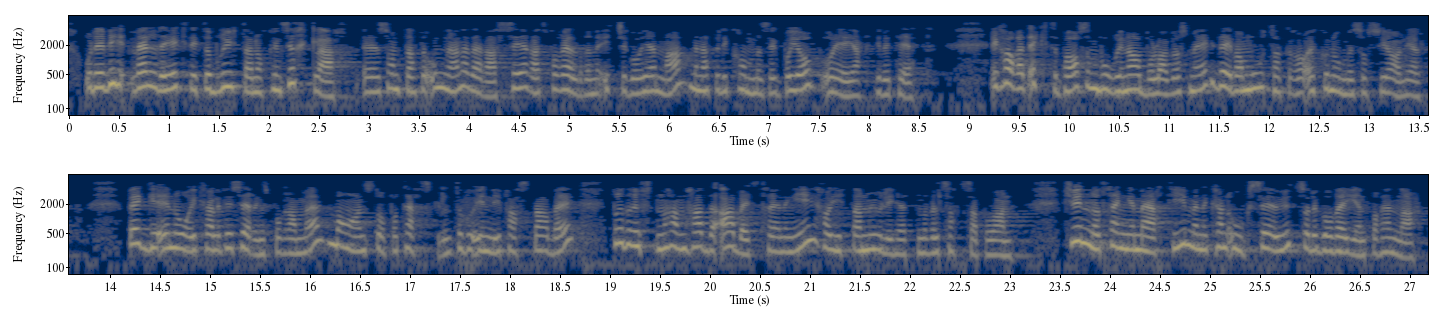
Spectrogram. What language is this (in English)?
Norwegian Bokmål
